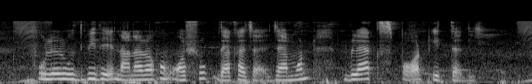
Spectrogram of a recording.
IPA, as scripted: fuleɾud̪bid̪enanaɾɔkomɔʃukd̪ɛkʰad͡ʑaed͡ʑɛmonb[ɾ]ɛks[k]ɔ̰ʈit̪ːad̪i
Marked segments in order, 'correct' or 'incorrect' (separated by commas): incorrect, incorrect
